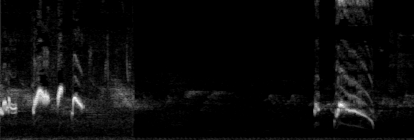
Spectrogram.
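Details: A female red-whiskered bulbul singing to stimulate males to sing gives a quick run of three or four bright, bubbly whistled notes, then a short warbled phrase after a pause, over a low background hum.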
